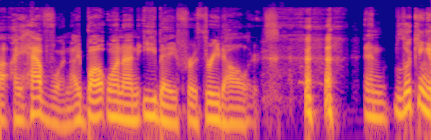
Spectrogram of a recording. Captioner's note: laughs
